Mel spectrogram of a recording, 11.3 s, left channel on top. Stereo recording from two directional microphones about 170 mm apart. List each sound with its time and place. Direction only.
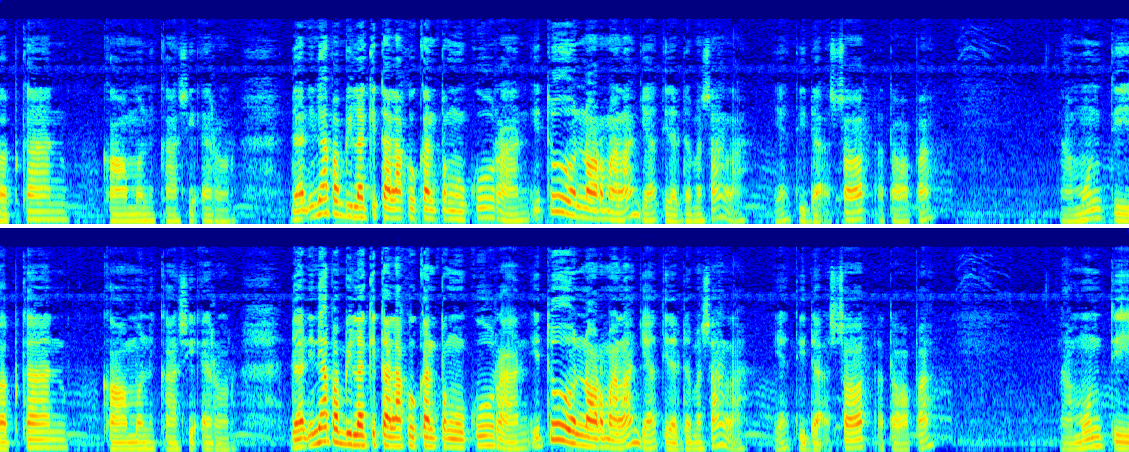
0.0 s speech: 35° right (ahead or behind)
10.6 s speech: 30° right (ahead or behind)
